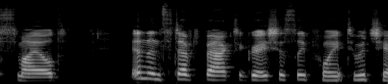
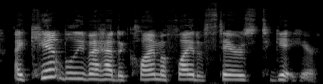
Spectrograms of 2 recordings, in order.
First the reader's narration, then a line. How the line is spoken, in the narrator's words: breathlessly exclaimed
